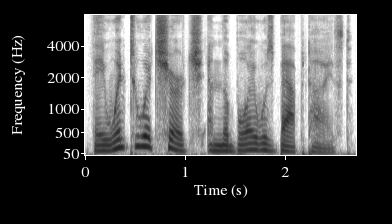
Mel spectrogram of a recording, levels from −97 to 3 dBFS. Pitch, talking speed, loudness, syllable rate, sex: 125 Hz, 220 wpm, -17 LUFS, 4.7 syllables/s, male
